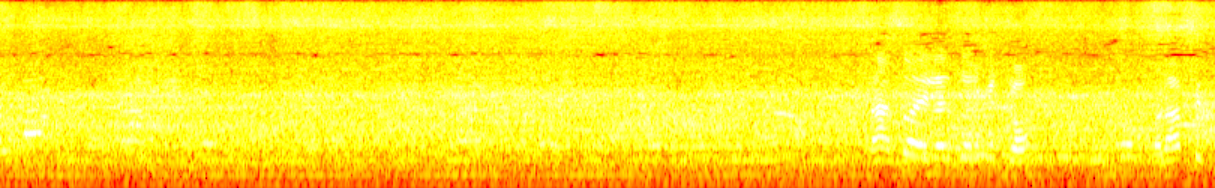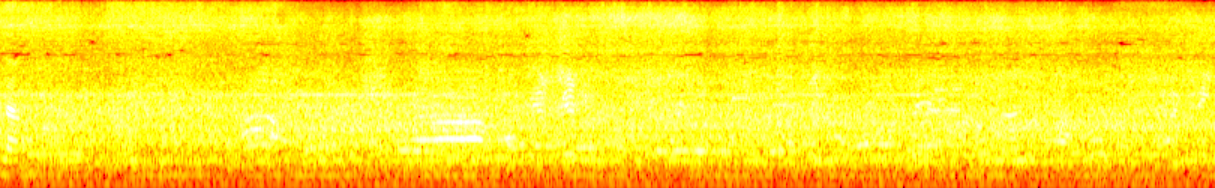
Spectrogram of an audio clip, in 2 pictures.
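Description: A crowd murmurs and chatters outdoors in a dense, steady hubbub.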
